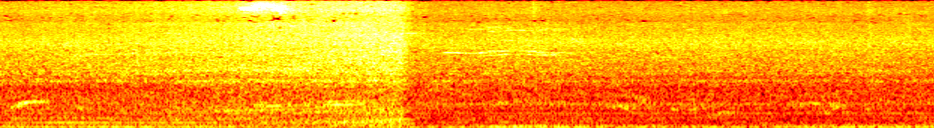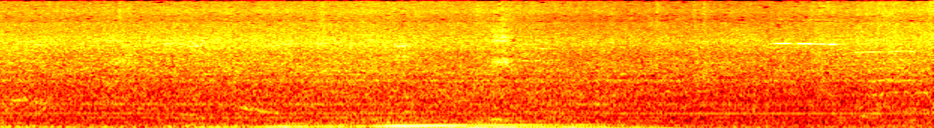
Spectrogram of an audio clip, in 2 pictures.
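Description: An engine running, with a low rumble that swells louder about eight seconds in, rises slightly in pitch, then drops away shortly before the end. A short hiss comes about two seconds in.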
